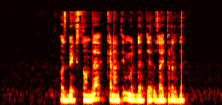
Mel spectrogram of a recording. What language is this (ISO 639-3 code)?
uzb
